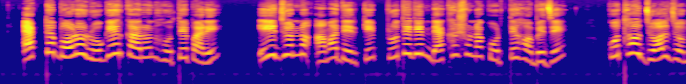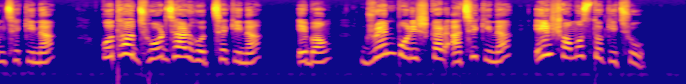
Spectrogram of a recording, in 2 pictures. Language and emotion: Bengali, neutral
